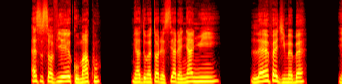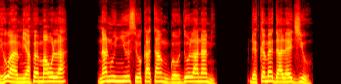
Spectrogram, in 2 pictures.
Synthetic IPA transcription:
e˦si˨sɔ˨vi˦e˦e˦ko˨mã˦ku˦ | mĩ˨a˨d̪o˨mɛ̃˨t̪ɔ˦ɖɛ˨si˦a˨ɖɛ˨ɲã˦ɲũ˦i˦ | lɛ˨ɛ˦ɸɛ˦d͡ʑi˨mɛ̃˨bɛ˦ | je˨ɦo˦wa˨mĩ˨a˨ɸɛ˦mã˦wo˦la˦ | nã˦nũ˦ɲĩ˦wo˦si˨wo˦ka˦t̪ã˦ŋ̩˦ɡ͡bɛ˨wo˨d̪o˦la˦nã˦mḭ̃˨ | ɖɛ˨kɛ˦mɛ̃˦d̪a˨lɛ˦e˦d͡ʑi˦o̰˨

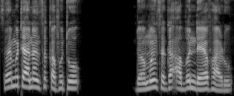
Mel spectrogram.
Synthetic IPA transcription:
sa˦jmʊ˦taː˨nɛ˦nsʊ˦ka˨ɸɪ˦toː˦ | doː˨mɪ˦nsu˨ɡa˦ʔa˨bɪ˦nda˨ja˦ɸaː˨ɽu˦ʔ

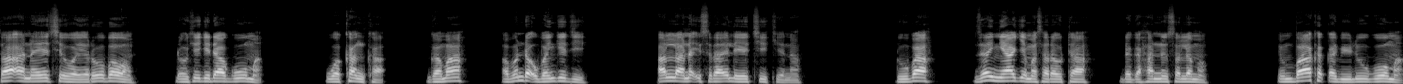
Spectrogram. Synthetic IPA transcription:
saː˦ʔa˨nɐ˦ɲja˦t͡ʃeː˦˨wɐ˨jɐ˨ɾoː˦bɐ˦wɐ˨ŋ | ɗa˨wkʲi˦ɡʲɪ˦daː˦ɡʷoː˦ma̰˨ | wa˨kɐ˦ŋka˨ʔ | ɡɐ˨ma˦ | ʔa˨bɪ˦nda˨ʔʊ˨bɐ˦ŋɡʲɪ˦d͡ʒiː˨ | ʔa˦lːa˨na˦ʔɪ˨sɾaː˦ʔɪ˦la˨ja˦t͡ʃeː˦˨kʲeː˨nɐ˦ŋ | d̥uː˨ba˦ | zɐ˦˨ɲjaː˦ɡʲeː˨mɐ˦sɐ˦ɾa˦wtaː˦ | dɐ˨ɡa˨ɦa˦nːʊ˦nsɐ˦lɐ˦mɐ˨ŋ | ʔɪ˨mbaː˦ka˨kʼɐ˨biː˨luː˦ɡʷoː˦ma̰˨ʔ

